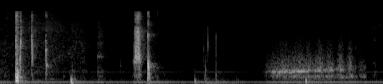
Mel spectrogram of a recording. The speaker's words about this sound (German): Feuerzeug mhm. an, Zippo.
